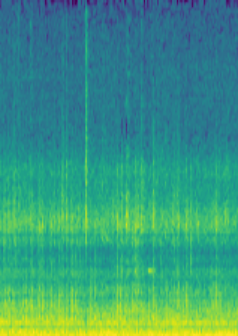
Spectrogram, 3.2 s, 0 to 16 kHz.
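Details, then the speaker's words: 7410 diesel tractor on the hill after an in-frame engine rebuild; before, it needed a downshift to first and lacked power. Steady, even drone under load with no knock, miss or rattle, and it sounds strong. "The last time I drove it, it couldn't get up the hill without me downshifting to like D1. So even though that engine's tight, it should have a lot more power than it did have."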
